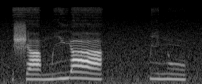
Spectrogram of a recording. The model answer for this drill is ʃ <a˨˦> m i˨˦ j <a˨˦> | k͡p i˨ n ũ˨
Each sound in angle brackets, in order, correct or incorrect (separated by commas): incorrect, incorrect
